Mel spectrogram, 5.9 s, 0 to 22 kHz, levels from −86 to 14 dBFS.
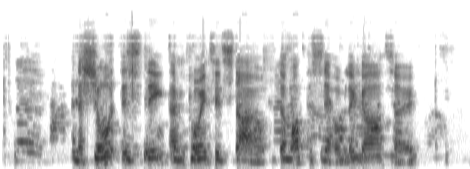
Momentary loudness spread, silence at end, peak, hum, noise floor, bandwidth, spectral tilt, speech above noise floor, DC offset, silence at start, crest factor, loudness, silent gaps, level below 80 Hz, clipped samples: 14 LU; 0.7 s; 0 dBFS; none; -46 dBFS; 10.5 kHz; -2 dB/octave; 30 dB; under 0.1%; 0.2 s; 16 dB; -16 LUFS; none; -64 dBFS; under 0.1%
